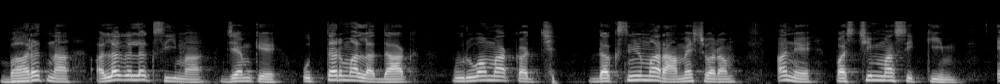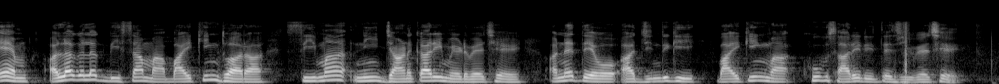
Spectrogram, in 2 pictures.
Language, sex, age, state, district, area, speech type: Gujarati, male, 18-30, Gujarat, Anand, urban, spontaneous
